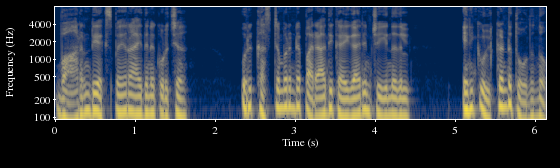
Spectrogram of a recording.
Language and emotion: Malayalam, fearful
